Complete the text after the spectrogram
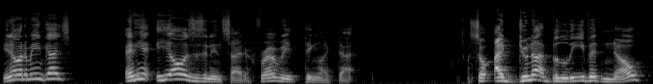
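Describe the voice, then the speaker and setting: A young man with a Dutch accent, hosting a crypto livestream in casual chat, reading viewer comments aloud. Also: a little high. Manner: chatty, animated, reads viewer comments aloud with quick laughs.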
